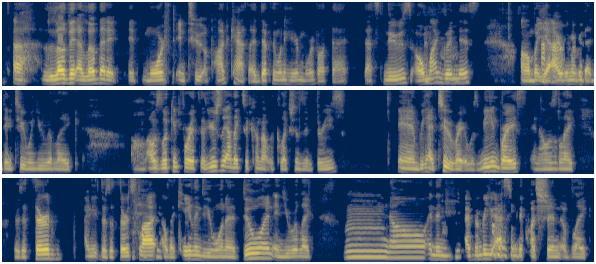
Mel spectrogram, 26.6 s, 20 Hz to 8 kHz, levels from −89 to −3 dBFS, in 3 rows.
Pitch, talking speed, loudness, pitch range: 125 Hz, 230 wpm, -24 LUFS, 115-155 Hz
